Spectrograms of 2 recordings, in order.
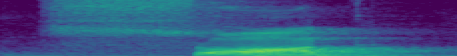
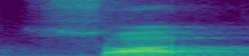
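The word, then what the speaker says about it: صاد: Now coming to this one is swad, swad, Sad. There is no dot, and when there is dot, this is called nuqta in Arabic. So it's a zad, zad. So no dot, sad, zad, dot.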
